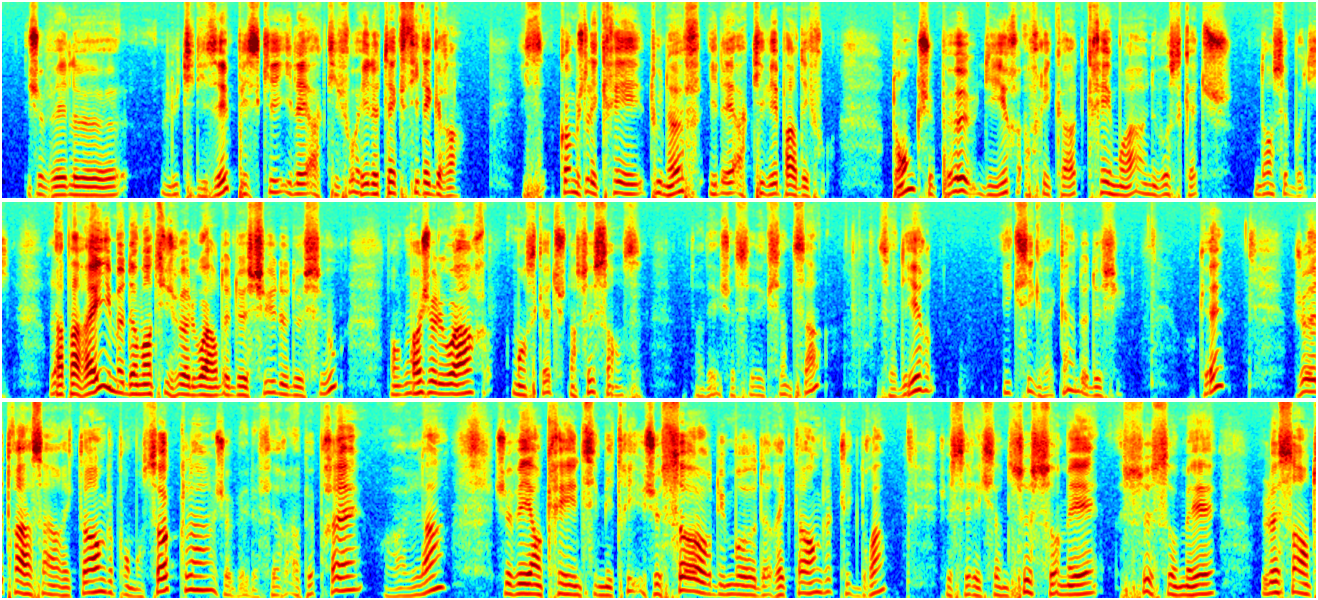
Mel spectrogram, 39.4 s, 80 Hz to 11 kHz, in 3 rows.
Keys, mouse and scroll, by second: 2.8 click, 12.0 click, 15.3-16.9 drag, 18.4 click, 21.3 click, 24.3 click, 26.8 click, 28.4 click, 29.6 click, 30.0 right click, 34.5 right click, 36.1 click, 37.6 click.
